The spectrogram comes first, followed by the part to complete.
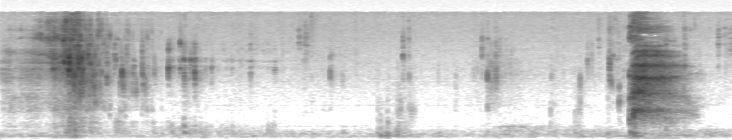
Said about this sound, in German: Ich trink, soll ich einen Schluck aus der Dose nehmen? Ja. Einen Schluck aus der Dose.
